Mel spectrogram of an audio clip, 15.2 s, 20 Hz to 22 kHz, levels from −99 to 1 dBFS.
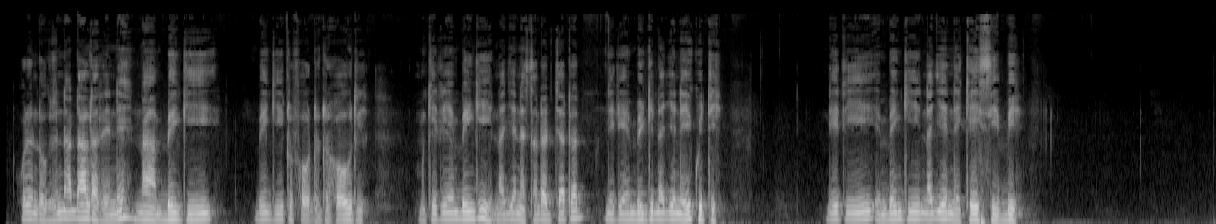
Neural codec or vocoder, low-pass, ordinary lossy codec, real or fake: vocoder, 48 kHz, 128 mel bands, Vocos; 19.8 kHz; MP3, 64 kbps; fake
